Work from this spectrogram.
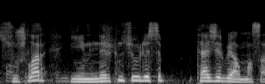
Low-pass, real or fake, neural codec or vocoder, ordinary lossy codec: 7.2 kHz; real; none; none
